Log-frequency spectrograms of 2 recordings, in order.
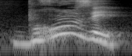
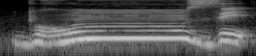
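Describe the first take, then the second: First: Said in the usual way. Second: "Bronzé" slow, with a long "on"; syllable by syllable. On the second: Shown as a demonstration. Teacher reading words for beginners, "Bronzé" sounded out. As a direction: hold "Bron", then add "zé".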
